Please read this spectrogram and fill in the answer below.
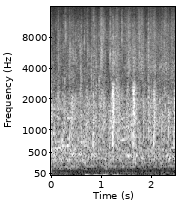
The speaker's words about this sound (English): Come on, put your hands together for the Lord.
